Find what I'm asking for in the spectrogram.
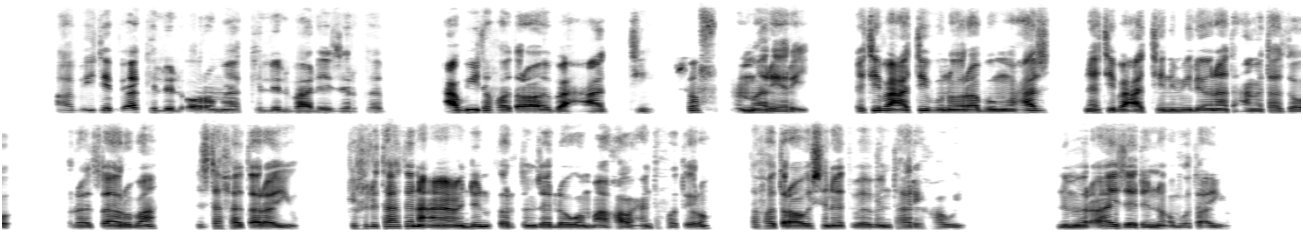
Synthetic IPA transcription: ʔaβit̪jo̞pʼjakʰɨlːɨlo̞ɾomjakʰɨlːɨlbalezɨɾɨkʰːɐβ | ʕaβit̪ʰɐfɐt̪ʼɾawibɨʕat̪ʰːi | sof | ʕumɐɾjɛɾʔḭ | ʔɨt̪ʰiβaʕat̪ʰːibɨnoɾabɨmɨwħaz | nɐt̪ʰiβɨʕat̪ʰːinɨmilio̞nat̪ʕamɐt̪ʰat̪z | ɾɐt͡sʼɐɾɨβa | zɨt̪ʰɐfɐt̪ʼɐɾɐɨjːu | kʰɨflɨt̪ʰat̪ʰɨnʕajʕɨnd̪ɨnkʼɨɾt̪ʼɨnzɐlːɐwo̞mʔa̰kawħɨnt̪ʰɐfɐt̪ʼiɾu | t̪ʰɐfɐt̪ʼɾawisɨnɐt̪ʼbɐβɨnt̪ʰaɾixawi | nɨmɨɾʔajzɐd̪ɨnːɨχʼbo̞t̪ʰaɨjːu

